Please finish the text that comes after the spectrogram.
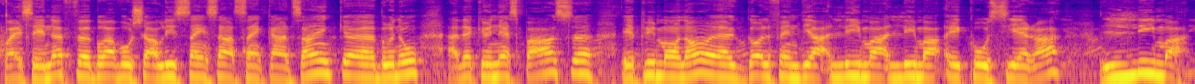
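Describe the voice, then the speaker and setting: Quebec french guy chatting on cb, kinda high voice, friendly, says stuff twice. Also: fairly even intonation, slow, gravelly. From Quebec, Canada. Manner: friendly, repeats himself, tags phrases with "hein". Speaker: CB radio operator. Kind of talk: casual two-way radio chat.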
